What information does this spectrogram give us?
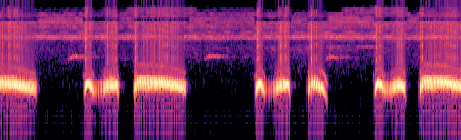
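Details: Red turtle dove calls used to lure birds into traps: repeated low coo phrases, short double notes followed by a long flat hoot, cycling about every one and a half seconds.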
